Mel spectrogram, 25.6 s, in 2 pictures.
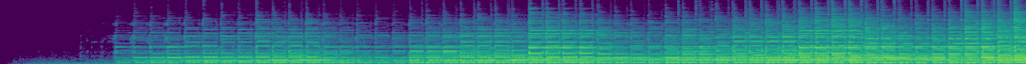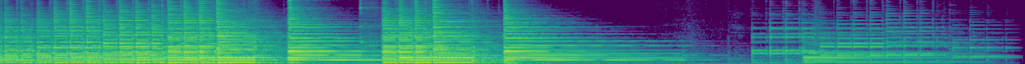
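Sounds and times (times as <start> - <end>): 
guitar duo playing: 1.4 - 25.6.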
